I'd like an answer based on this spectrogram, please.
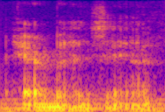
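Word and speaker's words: Hermès: I saw a video It's pronounced that way or air man no no h I think there's no h on that might break up I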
